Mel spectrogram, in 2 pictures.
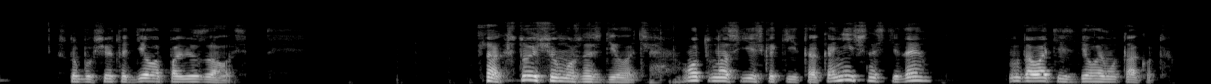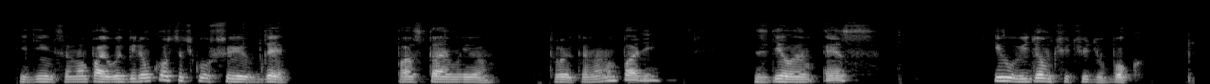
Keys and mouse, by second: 4.6 KP_1, 6.0 shift+middle click, 9.5 middle click, 10.8 click, 12.2 KP_1, 14.6 shift+d, 16.8 click, 17.5 KP_3, 19.9 s, 22.1-23.6 drag.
